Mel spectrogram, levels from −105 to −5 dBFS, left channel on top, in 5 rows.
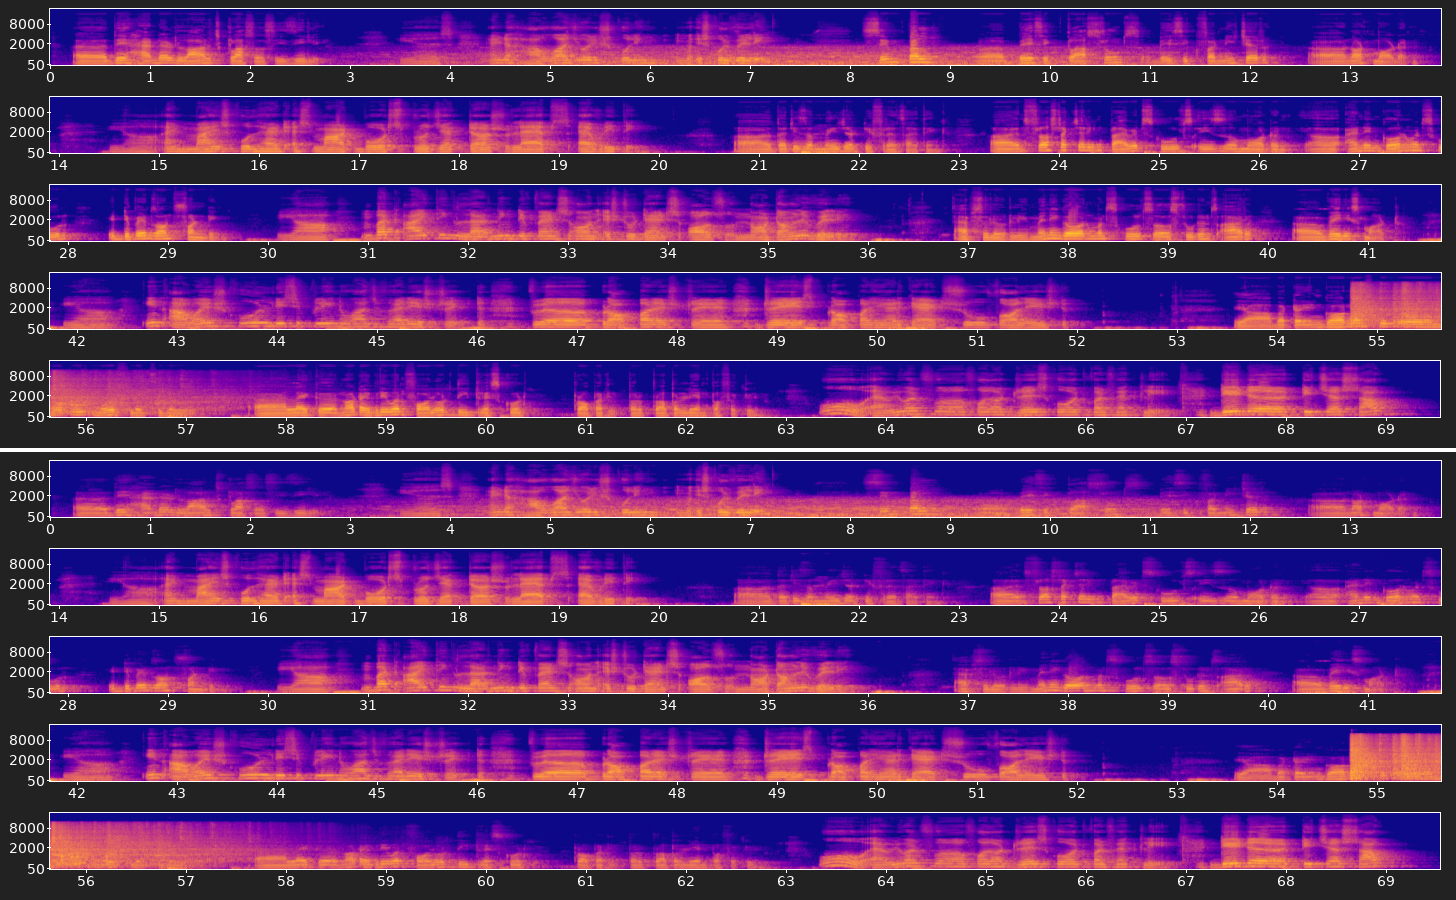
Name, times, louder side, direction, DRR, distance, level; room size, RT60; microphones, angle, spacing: voice 1, 0.2-2.7 8.1-8.9 9.3-12.2 12.6-13.6 20.7-22.8 23.3-28.0 28.4-29.5 36.9-39.8 40.2-41.2 53.6-57.1 57.7-60.4 60.9-62.4 62.6-62.7, left 6 dB, 65° left, 13 dB, 0.3 m, -34 dB
sound 1, 3.0-12.2, right 1 dB, 35° right, 1.6 m, -42 dB
voice 2, 3.5-7.2 14.5-19.8 30.1-30.6 30.9-35.9 41.9-42.4 42.7-51.8 63.3-69.0, equal, 5° right, 6 dB, 0.6 m, -35 dB
sound 2, 54.7-57.7, right 7 dB, 90° right, 0.5 m, -31 dB
7.6 x 3.6 x 6.2 m, 0.66 s
head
